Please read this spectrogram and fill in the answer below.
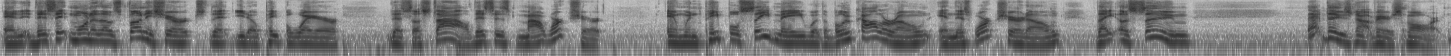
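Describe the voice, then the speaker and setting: A man's voice: mid-range voice, animated, unhurried, a bit bright, slight background noise. A man with a Southern accent, a tradesman speaking bluntly and folksily in a casual podcast chat, often laughing mid-sentence.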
